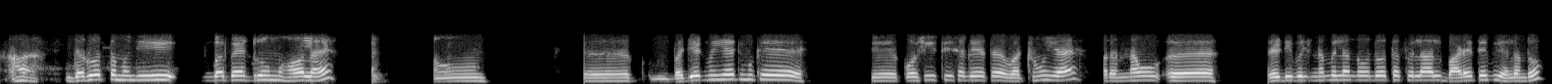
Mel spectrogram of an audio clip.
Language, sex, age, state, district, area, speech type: Sindhi, male, 45-60, Gujarat, Kutch, urban, conversation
